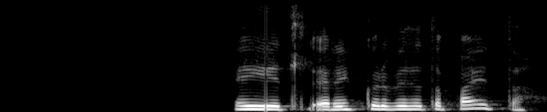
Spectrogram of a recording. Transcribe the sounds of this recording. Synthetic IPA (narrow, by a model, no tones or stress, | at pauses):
eːjɪt̪lɛɾejŋ̥kvʏɾɪvɪðɛt̪aðpaːjt̪a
